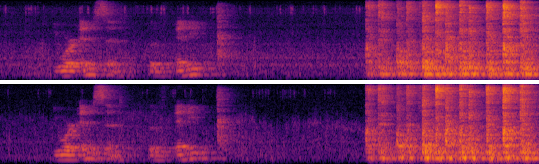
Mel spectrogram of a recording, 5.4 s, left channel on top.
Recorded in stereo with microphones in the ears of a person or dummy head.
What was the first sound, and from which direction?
A man speaking, 5° left (ahead or behind).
